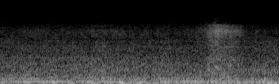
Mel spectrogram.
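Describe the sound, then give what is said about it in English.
An orange motor launch's engine drones low and steady on the water as it runs along the shore up to the quayside to land, mixed with wind and sea noise, with a brief hissing splash near the end. “I've just seen that the orange launch at the side of the Nannel has left the boat.”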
